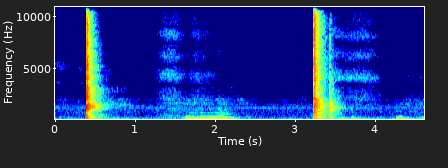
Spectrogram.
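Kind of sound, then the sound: impact, hand slapping bare buttocks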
